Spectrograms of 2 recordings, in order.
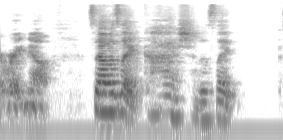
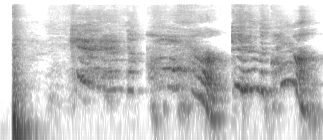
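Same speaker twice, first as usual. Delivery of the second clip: high, strained mock scream, first one drawn out; retold yell; 3 dB louder, much slower than usual. Mom at the end of her rope in the parking lot, yelling. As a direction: shriek the order, hammed up. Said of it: "like, yells back to me".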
